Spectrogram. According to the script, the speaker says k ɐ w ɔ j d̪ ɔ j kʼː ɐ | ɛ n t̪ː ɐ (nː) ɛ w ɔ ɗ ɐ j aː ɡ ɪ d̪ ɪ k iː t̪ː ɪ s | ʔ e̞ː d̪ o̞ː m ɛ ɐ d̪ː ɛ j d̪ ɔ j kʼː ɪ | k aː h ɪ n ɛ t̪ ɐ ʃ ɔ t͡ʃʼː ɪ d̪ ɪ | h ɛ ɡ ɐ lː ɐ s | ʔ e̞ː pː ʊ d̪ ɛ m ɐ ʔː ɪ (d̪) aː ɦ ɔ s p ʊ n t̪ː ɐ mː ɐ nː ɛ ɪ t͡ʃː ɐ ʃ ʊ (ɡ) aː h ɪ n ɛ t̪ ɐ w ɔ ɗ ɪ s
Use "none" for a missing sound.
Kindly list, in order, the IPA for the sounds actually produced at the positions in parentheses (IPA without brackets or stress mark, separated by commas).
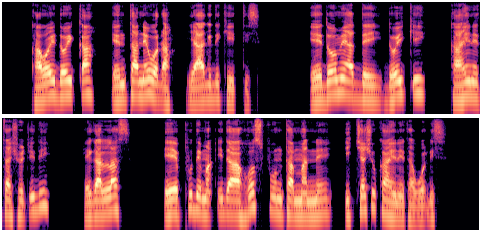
n, d̪, k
